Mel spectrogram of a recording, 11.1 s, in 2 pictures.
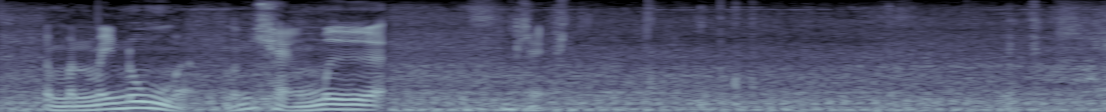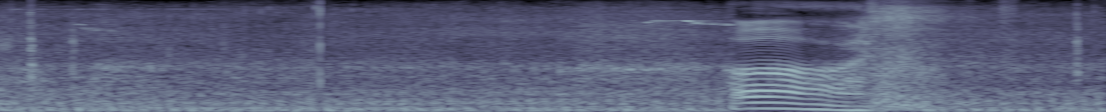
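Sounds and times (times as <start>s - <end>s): scooter engine idling: 0.0s - 11.0s.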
